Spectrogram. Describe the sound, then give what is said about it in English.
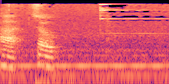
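A single bell strike rung to accompany bows rings out after a stretch of talk, its bright, sustained tone lingering steadily and evenly to the end. “This bell often accompanies our bows.”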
